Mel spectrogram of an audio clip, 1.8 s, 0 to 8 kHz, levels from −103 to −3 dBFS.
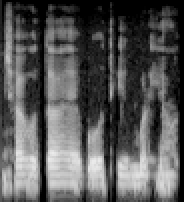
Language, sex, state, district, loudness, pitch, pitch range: Hindi, male, Jharkhand, Sahebganj, -18 LUFS, 95 Hz, 95-100 Hz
